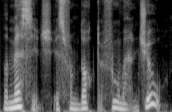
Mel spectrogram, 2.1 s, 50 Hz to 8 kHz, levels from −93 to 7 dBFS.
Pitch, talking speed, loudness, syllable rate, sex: 165 Hz, 195 wpm, -19 LUFS, 5.3 syllables/s, female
